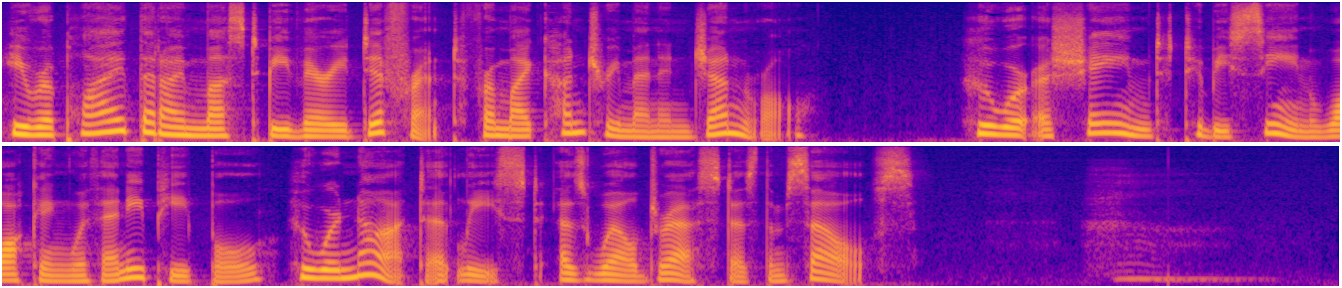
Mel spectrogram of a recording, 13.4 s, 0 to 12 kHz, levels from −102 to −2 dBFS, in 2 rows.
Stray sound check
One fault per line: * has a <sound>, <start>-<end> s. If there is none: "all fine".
* has a sigh, 11.6-13.2 s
